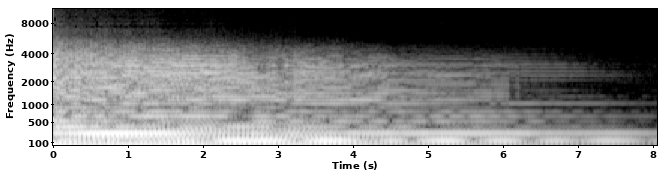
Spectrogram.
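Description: The last distorted electric guitar chord of a stoner rock song ringing out and slowly fading away, its high notes dying first while the low notes hang on.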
